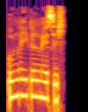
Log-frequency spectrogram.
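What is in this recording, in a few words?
"unregelmäßig", German; adjectives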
